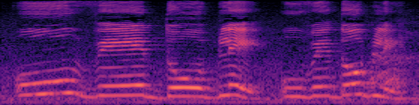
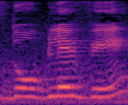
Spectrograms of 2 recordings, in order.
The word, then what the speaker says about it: uve doble: Uve doble. You'll also hear sometimes doble ve. Both are correct because the pronunciation varies from word to word, and also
